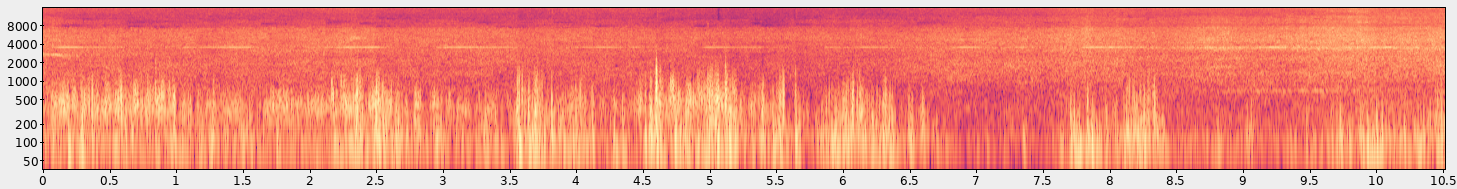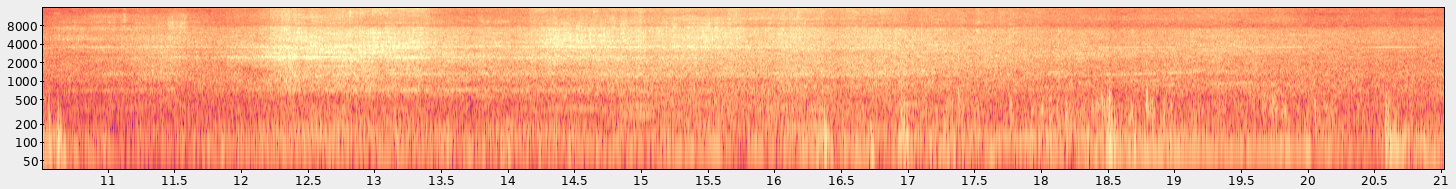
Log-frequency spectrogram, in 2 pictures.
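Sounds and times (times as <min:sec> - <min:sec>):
wind buffeting microphone: 0:00.0 - 0:21.0
jet engines rumbling: 0:05.8 - 0:21.0.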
